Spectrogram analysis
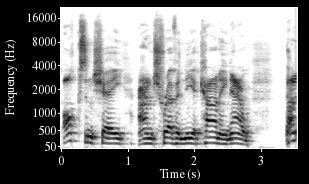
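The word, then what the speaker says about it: Ox Nché: Vincent fans Mark Herbert I believe it's pronounced oxenshay and Trevor niacani now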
